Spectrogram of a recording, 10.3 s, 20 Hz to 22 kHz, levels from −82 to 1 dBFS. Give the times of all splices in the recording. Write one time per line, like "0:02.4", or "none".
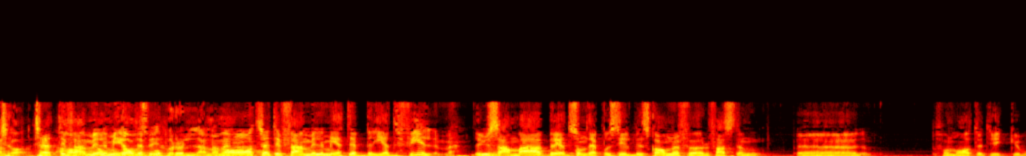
none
